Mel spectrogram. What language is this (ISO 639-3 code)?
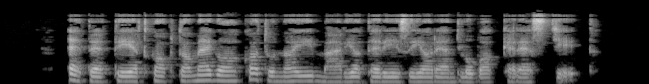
hun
